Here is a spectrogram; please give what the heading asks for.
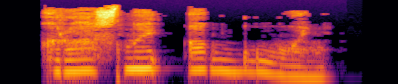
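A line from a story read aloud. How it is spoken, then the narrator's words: Puzzled, drawn out. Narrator (Russian): озадаченно протянула Диана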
